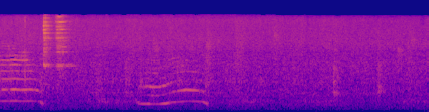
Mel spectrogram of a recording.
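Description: A cat meowing twice: a short meow ending just after the start and a longer one about two seconds in that dips and then rises in pitch. Two faint sharp clicks come about a second in.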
